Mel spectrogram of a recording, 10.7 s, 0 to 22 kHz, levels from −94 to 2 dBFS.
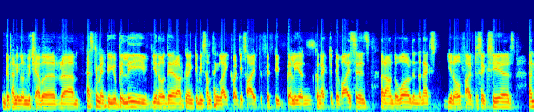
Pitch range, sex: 105-135 Hz, male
